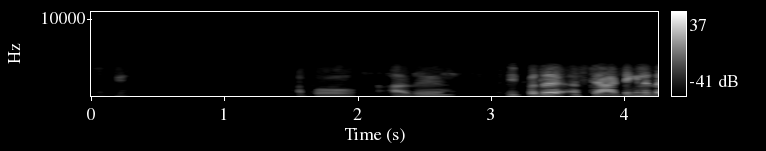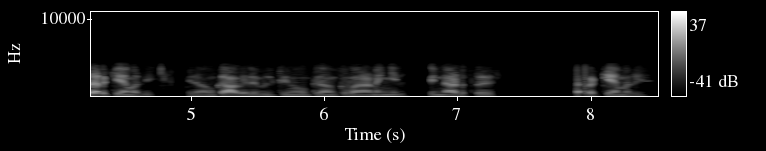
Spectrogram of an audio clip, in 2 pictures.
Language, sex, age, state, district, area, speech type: Malayalam, male, 18-30, Kerala, Palakkad, rural, conversation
